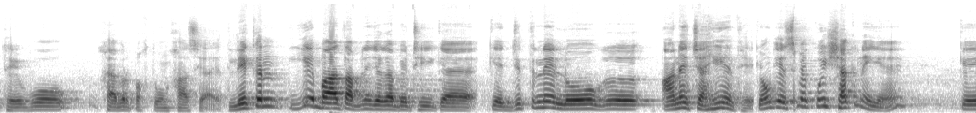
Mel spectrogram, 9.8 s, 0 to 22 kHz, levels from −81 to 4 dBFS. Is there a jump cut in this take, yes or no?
yes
